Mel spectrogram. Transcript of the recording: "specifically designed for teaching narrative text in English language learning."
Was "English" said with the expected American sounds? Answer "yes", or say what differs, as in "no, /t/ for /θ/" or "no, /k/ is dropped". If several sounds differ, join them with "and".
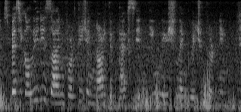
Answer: yes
